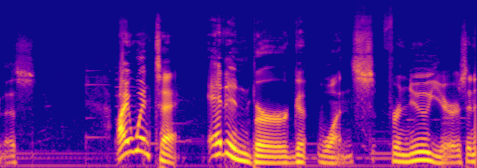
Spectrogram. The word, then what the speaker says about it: Edinburgh: you say it Edinburgh Edinburgh Edinburgh even though it has b-u-r-g in it you're supposed to say brah Edinburgh oh it's sticks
